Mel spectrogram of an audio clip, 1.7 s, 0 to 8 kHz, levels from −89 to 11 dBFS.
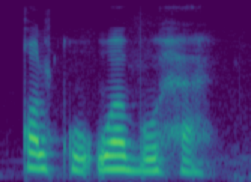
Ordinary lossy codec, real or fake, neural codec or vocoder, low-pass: none; real; none; 7.2 kHz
